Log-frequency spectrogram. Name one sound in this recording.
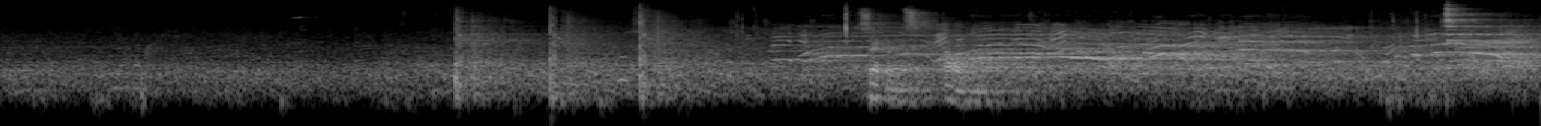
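A crowd in a large echoing hall cheers and shouts, growing louder.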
